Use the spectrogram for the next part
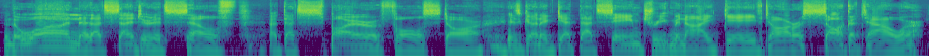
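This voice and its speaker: A man's voice: on the low side, slow pace, hardly any pauses, fairly bright tone, clean tone. A man voicing a brash, profane rebel rocker who hates governments, with a swaggering, preachy way of talking. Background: background guitar music.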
